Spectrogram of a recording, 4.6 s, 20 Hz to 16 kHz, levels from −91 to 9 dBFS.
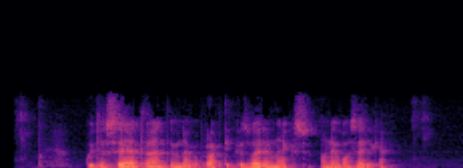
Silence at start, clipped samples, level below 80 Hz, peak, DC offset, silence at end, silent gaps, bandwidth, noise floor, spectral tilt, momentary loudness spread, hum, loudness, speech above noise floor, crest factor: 0.4 s; under 0.1%; -50 dBFS; -4 dBFS; under 0.1%; 0.7 s; none; 7 kHz; -61 dBFS; -8 dB/octave; 11 LU; none; -24 LUFS; 38 dB; 22 dB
